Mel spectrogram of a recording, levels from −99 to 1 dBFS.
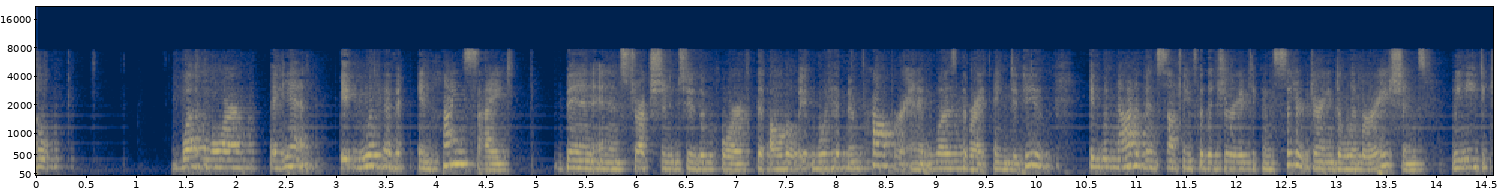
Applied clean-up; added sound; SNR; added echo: neural mask model RNNoise.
